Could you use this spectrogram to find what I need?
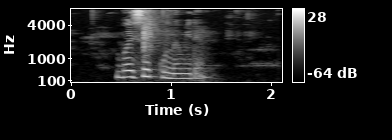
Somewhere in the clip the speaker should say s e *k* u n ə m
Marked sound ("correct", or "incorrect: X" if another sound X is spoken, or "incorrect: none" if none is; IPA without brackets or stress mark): correct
